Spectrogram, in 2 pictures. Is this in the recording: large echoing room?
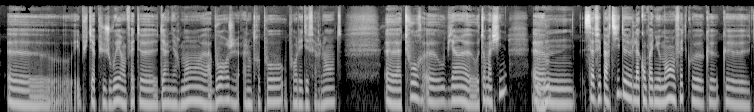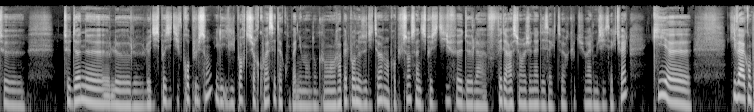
no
